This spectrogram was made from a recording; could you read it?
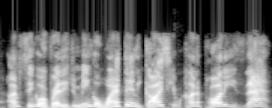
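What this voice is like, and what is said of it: Imitation of Ramona's accent. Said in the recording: “thinking she's talking like Ramona ... she would just take on Ramona's accent”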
